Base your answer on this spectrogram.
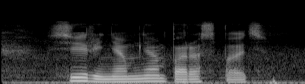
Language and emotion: Russian, neutral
